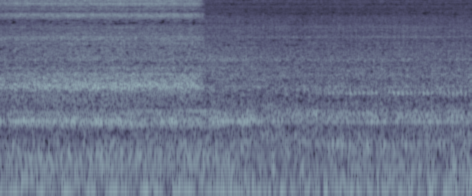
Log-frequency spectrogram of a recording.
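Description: A Toyota Camry engine idles with a steady mechanical hum and hiss, then its tone drops and quiets as the revs fall, with no talk over it.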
